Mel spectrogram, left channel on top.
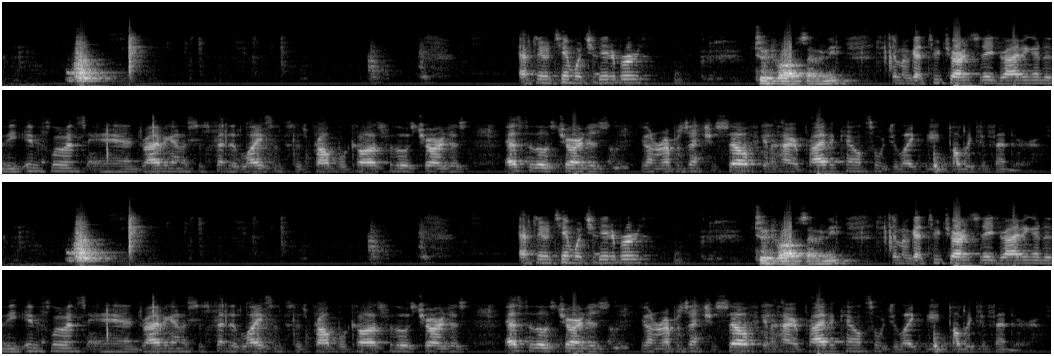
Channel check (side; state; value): both; identical; correlation 1.00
